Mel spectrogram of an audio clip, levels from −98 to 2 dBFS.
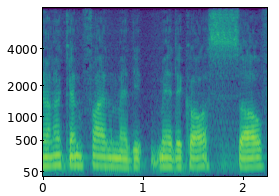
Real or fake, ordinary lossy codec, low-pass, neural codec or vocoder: fake; none; none; codec, 16 kHz, 0.4 kbps, LongCat-Audio-Codec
